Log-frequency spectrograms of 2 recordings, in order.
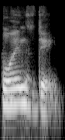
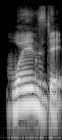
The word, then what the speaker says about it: Wednesday: Wednesday. Wednesday. ওয়েনসডে। এখানে যে ডিটা আছে, এই Wednesday. ডিটাকে আপনারা উজ্জ্ব রাখবেন না, এই ডিটার সাউন্ডটা করবেন না, তাহলেই হবে।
